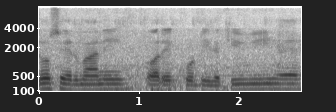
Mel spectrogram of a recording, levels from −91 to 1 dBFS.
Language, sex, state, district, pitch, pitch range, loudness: Hindi, male, Bihar, Gopalganj, 130 Hz, 125-135 Hz, -27 LUFS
